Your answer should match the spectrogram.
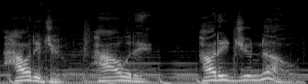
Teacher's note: know how did notice that also the D there for did the first did is kind of a flap d as well just like the flap T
